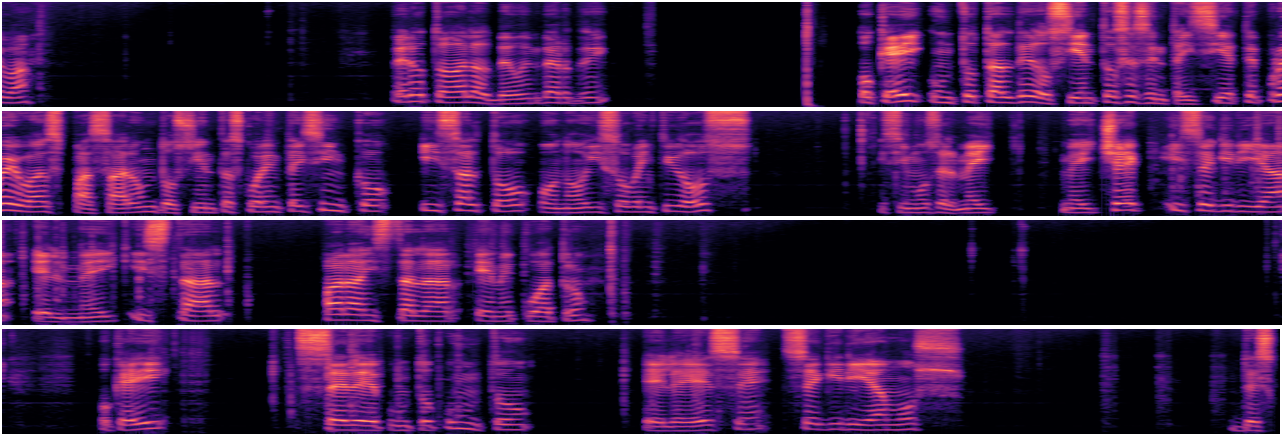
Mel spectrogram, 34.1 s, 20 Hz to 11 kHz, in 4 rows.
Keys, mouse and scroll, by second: 14.1 click, 15.9-19.0 typing, 21.0 Return, 26.6 click, 27.2-30.1 typing, 32.8-34.1 scroll up 4, 33.0-33.7 typing.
